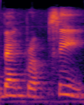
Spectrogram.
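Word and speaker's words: bankruptcy: बोलने में इसमें टी साइलेंट होता है, बैंक बैंकरप्सी, बैंकरप्सी नहीं बोलते, टी साइलेंट होता है।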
